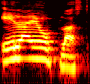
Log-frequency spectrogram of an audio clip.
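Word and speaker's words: elaioplast: এটারে লিপিডোপ্লাস্ট বলা হয় ঠিক আছে এটা হচ্ছে এলাইওপ্লাস্ট এলাইওপ্লাস্ট এলাওপ্লাস্ট কি তাহলে এটা হচ্ছে চর্বি এবং তেলকে সঞ্চয় করে এলাপ্লাস্ট কি করবে?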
